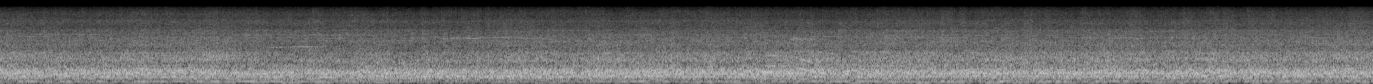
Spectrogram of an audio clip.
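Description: Motorcycle engines roar loudly and steadily.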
